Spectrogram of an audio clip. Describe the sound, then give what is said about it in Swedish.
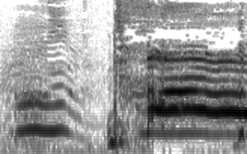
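A voice imitates the ugly crying of someone very sad trying to hold it in: a wavering, whimpering sob that trails off, a brief pause, then a louder, strained wail held until the end. “För då fulgråter man oftast.”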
